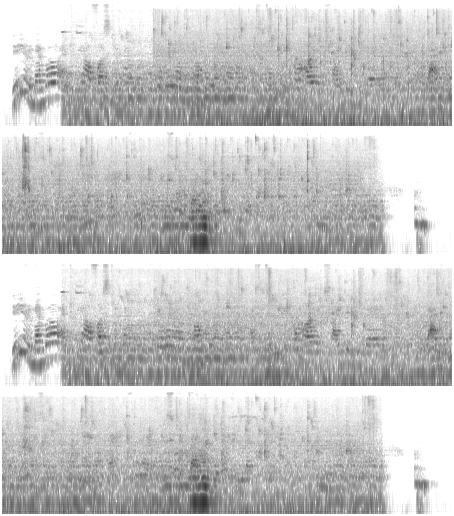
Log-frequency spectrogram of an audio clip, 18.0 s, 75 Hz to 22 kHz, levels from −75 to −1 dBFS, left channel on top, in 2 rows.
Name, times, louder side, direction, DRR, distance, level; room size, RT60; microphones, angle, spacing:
voice 1, 0.2-4.4 4.9-7.7 8.1-14.8, right 1 dB, 85° right, 0.9 m, -39 dB
sound 1, 1.2-16.6, equal, 45° right, 0.6 m, -35 dB
sound 2, 3.0-16.2, left 2 dB, 55° left, 0.8 m, -40 dB
sound 3, 4.2-15.7, left 3 dB, 80° left, 0.3 m, -37 dB
voice 2, 15.3-17.5, equal, 5° left, 0.9 m, -46 dB
2.6 x 2.3 x 3.1 m
head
